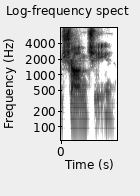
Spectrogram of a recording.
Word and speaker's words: Shang-Chi: pretty excited for it to be honest it's shang chi right shang chi pad you muted i think uh yes that was the chronic correct pronunciation shang chi uh how do you what how do you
